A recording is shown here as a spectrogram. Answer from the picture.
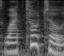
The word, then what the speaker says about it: watoto: Swahili word for children is watoto.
